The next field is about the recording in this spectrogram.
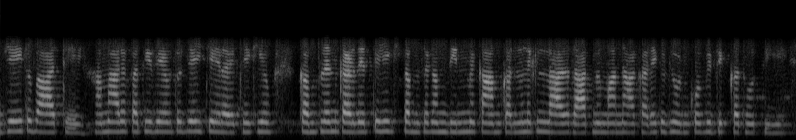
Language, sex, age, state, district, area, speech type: Hindi, female, 60+, Madhya Pradesh, Bhopal, urban, conversation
